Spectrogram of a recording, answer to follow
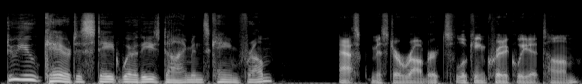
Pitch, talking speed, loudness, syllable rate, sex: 105 Hz, 175 wpm, -22 LUFS, 5.3 syllables/s, male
